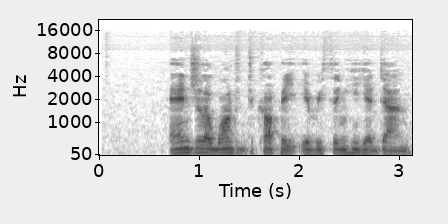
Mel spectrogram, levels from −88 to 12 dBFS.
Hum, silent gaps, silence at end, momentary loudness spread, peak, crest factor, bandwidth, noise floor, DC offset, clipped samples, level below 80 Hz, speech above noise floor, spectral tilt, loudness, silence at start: none; none; 0 s; 6 LU; -6 dBFS; 18 dB; 15.5 kHz; -61 dBFS; under 0.1%; under 0.1%; -54 dBFS; 38 dB; -5.5 dB/octave; -23 LUFS; 0.7 s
